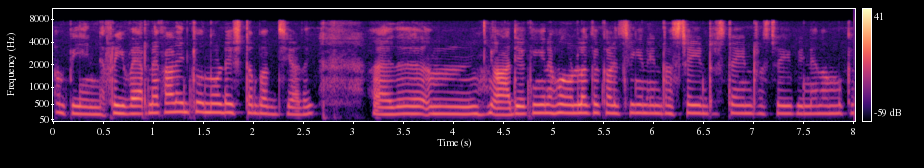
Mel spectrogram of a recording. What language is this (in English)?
Malayalam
